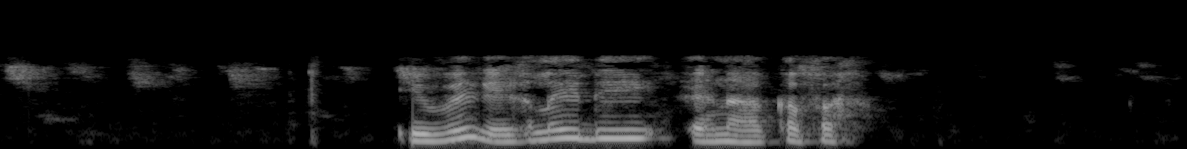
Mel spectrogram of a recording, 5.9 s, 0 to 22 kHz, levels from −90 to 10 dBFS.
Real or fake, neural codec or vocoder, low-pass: real; none; 5.4 kHz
